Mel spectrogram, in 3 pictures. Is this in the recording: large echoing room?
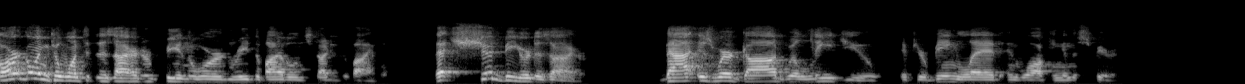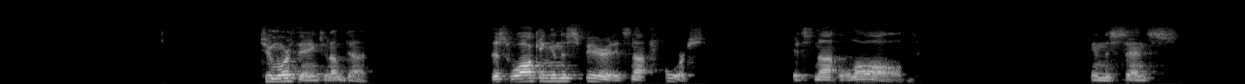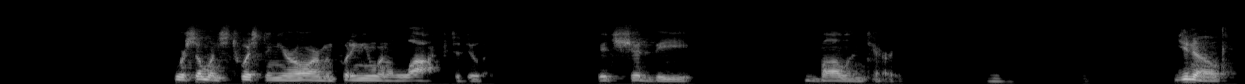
yes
